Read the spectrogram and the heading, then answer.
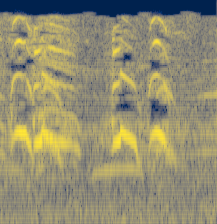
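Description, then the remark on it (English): Western gulls on the Pacific coast give a run of loud, nasal, honking calls, three or four harsh cries in quick succession, with no talking. “The Pacific coast is home to vast numbers of aptly named western gulls.”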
